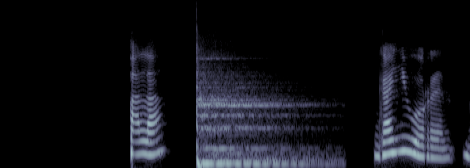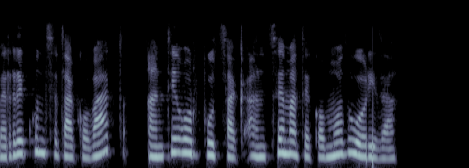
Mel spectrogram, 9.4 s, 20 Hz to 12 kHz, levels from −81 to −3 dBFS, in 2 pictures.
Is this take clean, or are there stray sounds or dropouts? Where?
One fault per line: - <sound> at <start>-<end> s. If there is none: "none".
- thud at 1.9-3.5 s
